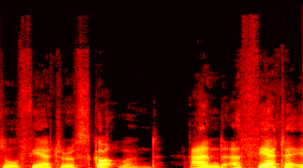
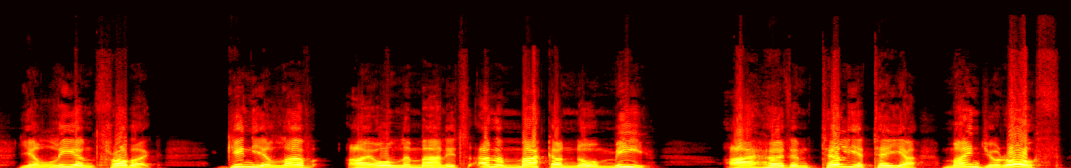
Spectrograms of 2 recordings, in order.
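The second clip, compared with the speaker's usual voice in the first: terrible, bad put-on Scottish accent; 3 semitones higher, 3 dB louder than usual. Performing the Silvio character's lines, Silvio in a bad Scottish accent. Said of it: "one more example of my uh, terrible Scottish accent".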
